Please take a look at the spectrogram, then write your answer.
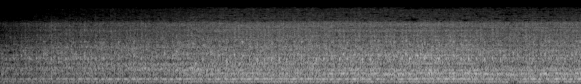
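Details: IZh-2126 Oda, cold morning start after sitting; idle with steady, fairly regular knock about three per second; source not yet known.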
